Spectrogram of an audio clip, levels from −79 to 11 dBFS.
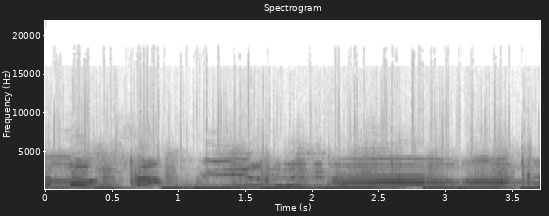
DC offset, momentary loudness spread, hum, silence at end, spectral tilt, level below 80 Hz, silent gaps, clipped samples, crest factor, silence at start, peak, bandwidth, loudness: under 0.1%; 2 LU; none; 0 s; -6.5 dB/octave; -24 dBFS; none; under 0.1%; 12 dB; 0 s; -4 dBFS; 16 kHz; -17 LUFS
